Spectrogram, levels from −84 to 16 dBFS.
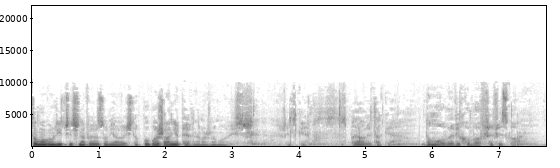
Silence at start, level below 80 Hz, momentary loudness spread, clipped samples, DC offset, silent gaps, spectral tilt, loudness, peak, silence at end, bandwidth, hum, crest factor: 0 s; -62 dBFS; 21 LU; under 0.1%; under 0.1%; none; -6 dB/octave; -27 LUFS; -6 dBFS; 0.3 s; 9.8 kHz; none; 22 dB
